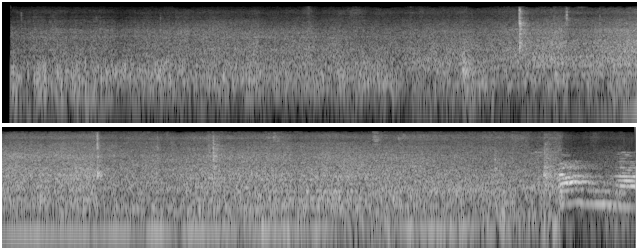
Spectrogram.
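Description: Steady outdoor road-traffic and wind noise, with a low steady hum joining about three seconds in and a few faint clicks.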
